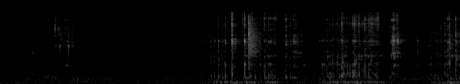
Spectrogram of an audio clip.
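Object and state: Bar of soap being shaved.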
